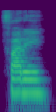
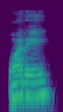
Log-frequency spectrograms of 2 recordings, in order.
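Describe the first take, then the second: First: The h sound at the start is pronounced. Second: The h sound at the start is dropped. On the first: It follows the speaker's own dialect. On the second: It follows the Taranaki or Whanganui dialect.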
